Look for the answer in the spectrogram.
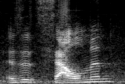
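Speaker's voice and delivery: "salmon" with the L sounded, SAL-mun. Shown as a demonstration. Streamer asks viewers how it is said, sounded L in salmon. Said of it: "How do you say salmon?".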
